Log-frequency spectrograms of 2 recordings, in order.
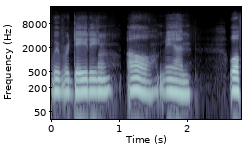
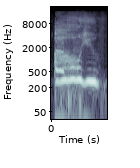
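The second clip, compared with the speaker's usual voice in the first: mock angry; 11 semitones higher, 9 dB louder, slower than usual. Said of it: "I don't even know you're angry right now".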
